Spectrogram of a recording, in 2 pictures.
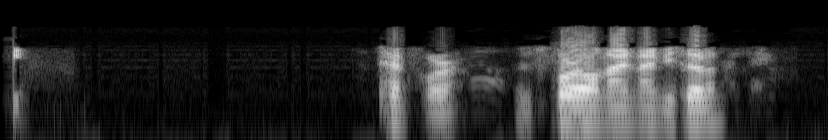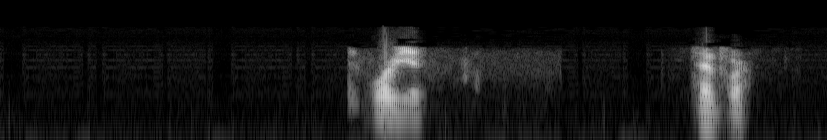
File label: Police, scanner audio trunk; ThompsonPeakHigh; SCTSDLE PD - PD2 ScottsdalePolice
